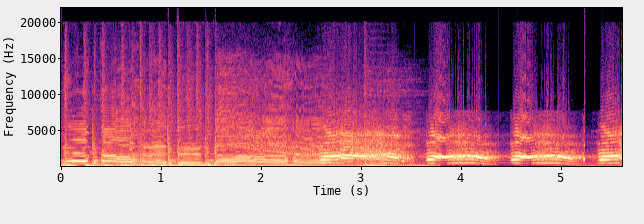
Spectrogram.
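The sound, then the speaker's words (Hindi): An infant wails in a few loud, wavering rising-and-falling bursts, taking over from a stretch of synth and percussion music in a Bhojpuri pop song. “बिचही में बबुआ रोता है, mood खराब कर देता है।”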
